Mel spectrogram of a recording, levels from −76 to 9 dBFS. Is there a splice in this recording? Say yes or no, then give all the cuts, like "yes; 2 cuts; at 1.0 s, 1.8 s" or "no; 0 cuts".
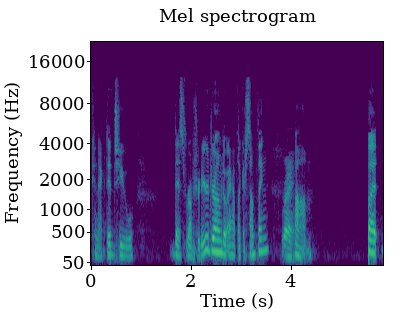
yes; 1 cut; at 3.0 s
